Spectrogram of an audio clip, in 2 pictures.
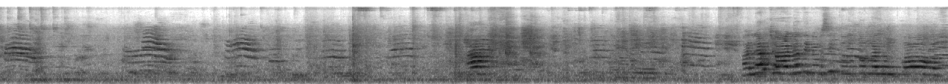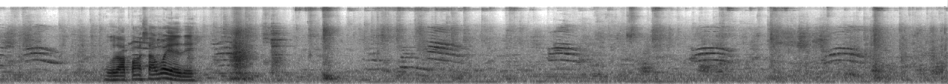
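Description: A dog whines and yelps in high, repeated cries close by.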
